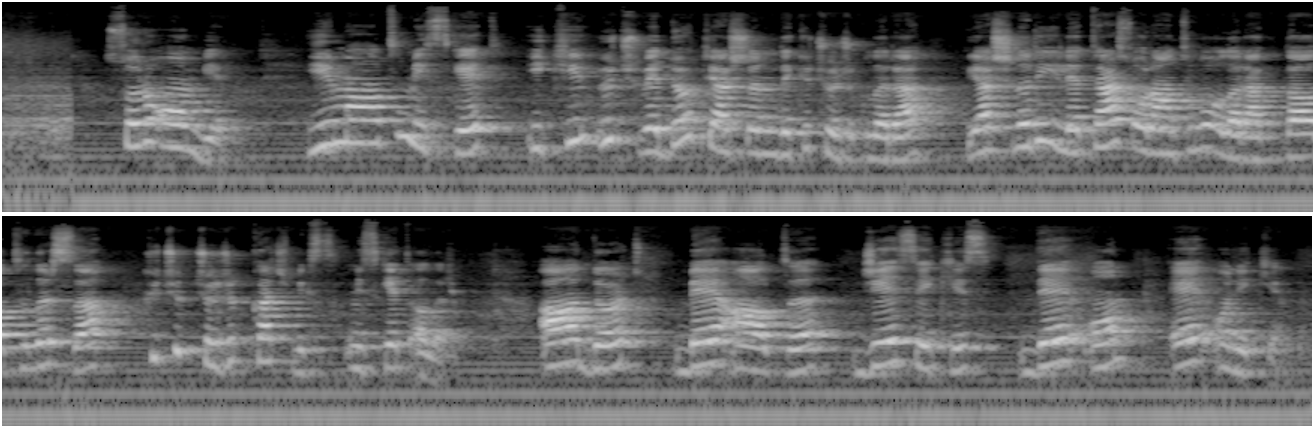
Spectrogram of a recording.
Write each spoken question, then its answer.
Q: 26 misket 2, 3 ve 4 yaşlarındaki çocuklara yaşları ile ters orantılı olarak dağıtılırsa küçük çocuk kaç misket alır?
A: Doğru cevap E 12.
